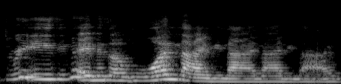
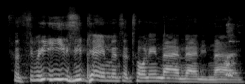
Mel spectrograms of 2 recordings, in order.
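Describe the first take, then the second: First: Corrected price in low infomercial voice; home shopping host. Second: Smooth low sales pitch price; home shopping host. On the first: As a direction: announce the better price, salesy. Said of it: "First of all". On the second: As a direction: read the price like an infomercial. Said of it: "First of all, it's three easy". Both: Pretend.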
